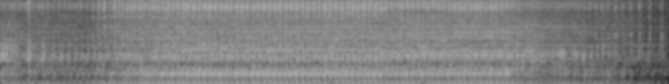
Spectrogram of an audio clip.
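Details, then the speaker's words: Small-engine pressure washer that revved very high with no throttle control, owner suspected broken governor; after repair it picks up to a steady even drone holding speed without hunting, then winds down smoothly; normal governed running. "back all right so I got my power washer back running up everything work works good"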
